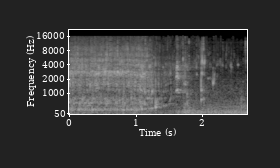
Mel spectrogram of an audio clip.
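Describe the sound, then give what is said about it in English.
Hot water filling a clean white bathroom sink, a steady rushing stream from the tap that drops away after about a second into a few faint trickles and light drips. “A clean white bathroom sink is filled with hot water.”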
